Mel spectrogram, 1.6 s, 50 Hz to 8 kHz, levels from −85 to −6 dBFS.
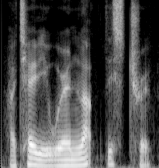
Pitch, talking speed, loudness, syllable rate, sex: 100 Hz, 300 wpm, -15 LUFS, 6.6 syllables/s, male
